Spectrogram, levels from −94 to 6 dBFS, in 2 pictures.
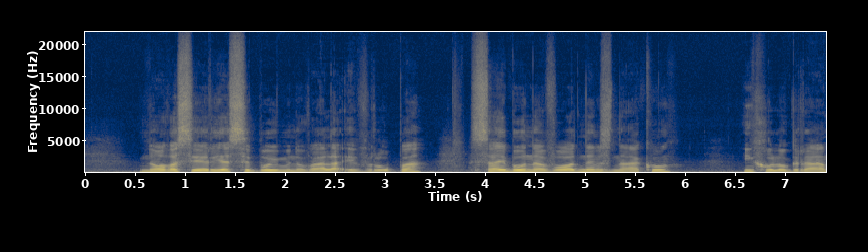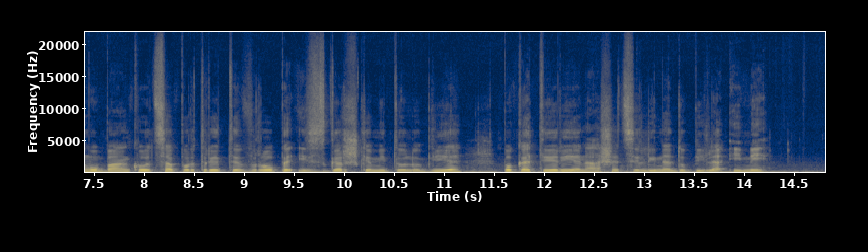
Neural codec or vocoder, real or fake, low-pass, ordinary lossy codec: vocoder, 44.1 kHz, 128 mel bands, Pupu-Vocoder; fake; none; none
